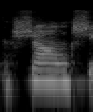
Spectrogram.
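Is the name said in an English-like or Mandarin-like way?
Mandarin-like. The name is said with Mandarin-like sounds. The speaker pronounces the name properly. The speaker calls it right. "he's like saying it so beautifully"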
